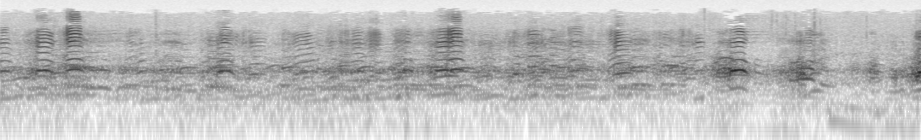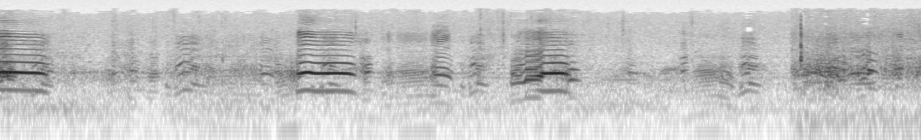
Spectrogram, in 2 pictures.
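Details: Canada geese passing overhead in West Somerset around the autumn equinox, heading toward Exmoor; loud separate honks rise and fall in bursts, some clear and ringing, with softer calls between and a quiet gap near the end.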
